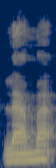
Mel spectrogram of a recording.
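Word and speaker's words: llama: लैम्बा and alpaca, see this is, हाँ, pronunciation को ध्यान दीजिए। लैमा and alpaca found in south America.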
